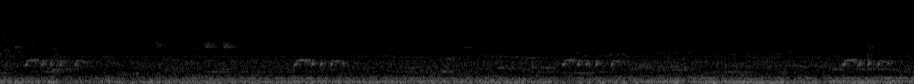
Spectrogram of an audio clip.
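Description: A bird calling repeatedly, a short phrase about every three seconds, over a steady low rumble of outdoor noise.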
